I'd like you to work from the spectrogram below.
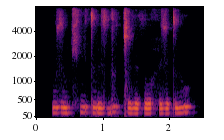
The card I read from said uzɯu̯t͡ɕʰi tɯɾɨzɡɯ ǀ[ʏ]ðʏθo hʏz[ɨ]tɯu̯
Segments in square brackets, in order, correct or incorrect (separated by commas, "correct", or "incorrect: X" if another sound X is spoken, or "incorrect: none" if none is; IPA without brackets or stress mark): correct, incorrect: ʏ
